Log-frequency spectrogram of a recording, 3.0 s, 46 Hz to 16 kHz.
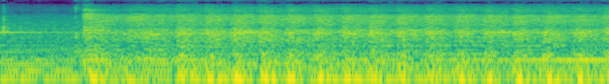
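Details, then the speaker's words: Car restarted after a failed Xtool D7 scan-tool diagnosis attempt while chasing a suspected small vacuum leak: starter spins the engine with a steady, uneven churn but it never catches; crank no start, which the owner blames on the tool. "And there it is, crank no start."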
